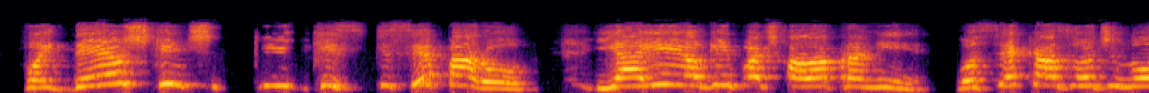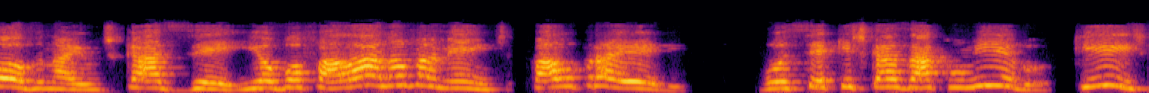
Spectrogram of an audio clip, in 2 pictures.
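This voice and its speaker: A woman with an extremely high pitch talks fairly slowly, her intonation lively. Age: 60s. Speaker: pastor. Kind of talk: sermon. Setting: live stream.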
